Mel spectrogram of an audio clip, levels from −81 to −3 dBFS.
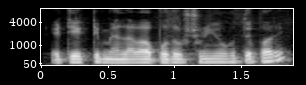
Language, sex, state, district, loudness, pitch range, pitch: Bengali, male, West Bengal, Cooch Behar, -18 LUFS, 115-125 Hz, 120 Hz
